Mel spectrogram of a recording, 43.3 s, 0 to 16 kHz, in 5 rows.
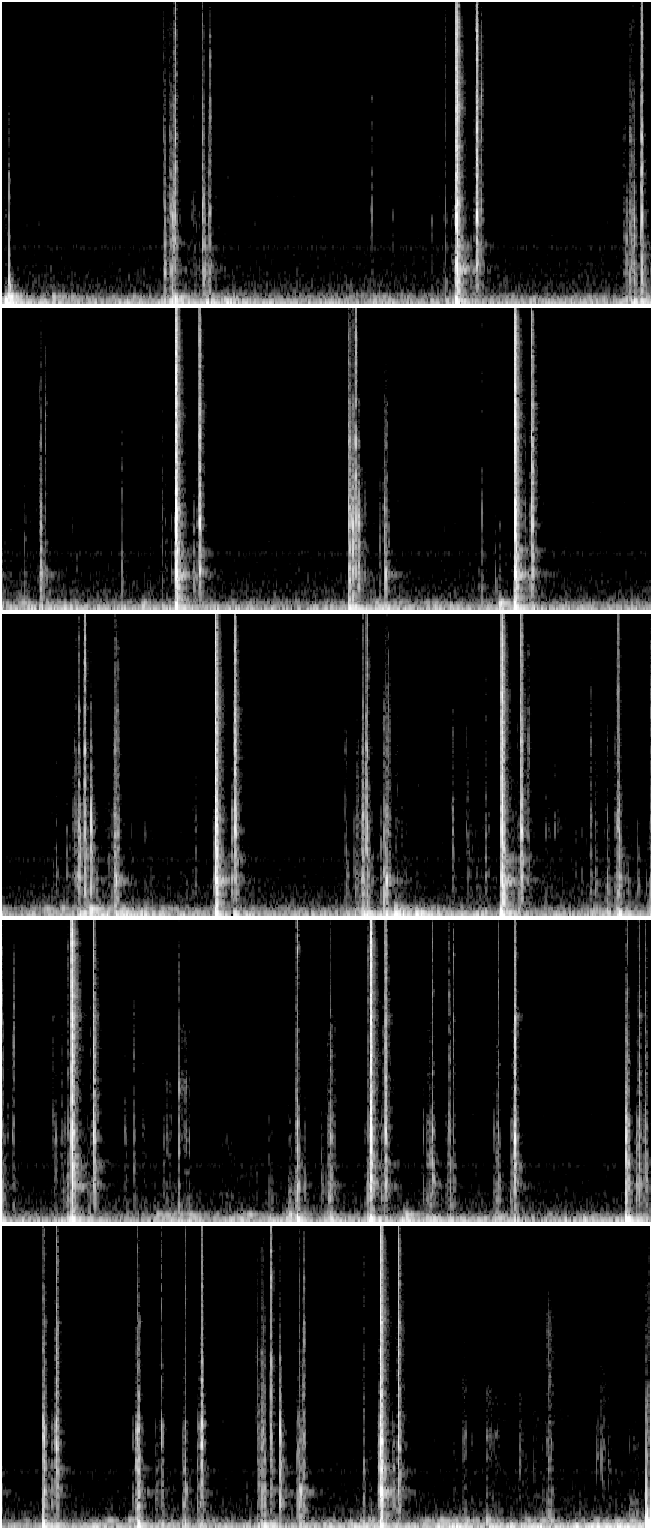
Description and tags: Tape deck mechanical sounds zoom4295
deck, sounds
